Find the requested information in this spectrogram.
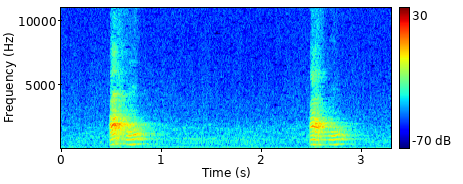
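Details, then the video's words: Captive male Alexandrine parakeet asking for an apple, giving two abrupt rasping squawks exactly two seconds apart, each bursting loudly and then tailing off, with near silence between calls. "MY ALEXANDRINE PARROT WANTING HIS APPLE"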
